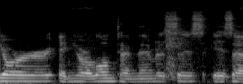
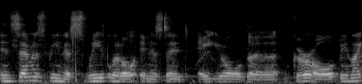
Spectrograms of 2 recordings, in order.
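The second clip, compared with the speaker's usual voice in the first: plain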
